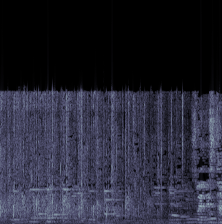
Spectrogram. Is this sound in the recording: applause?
yes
